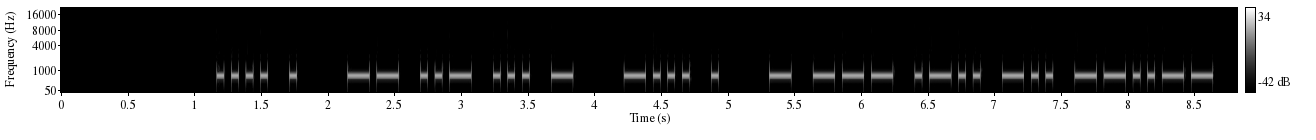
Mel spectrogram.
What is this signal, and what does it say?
Morse code, heard as a keyed tone, about 22 wpm, 700 Hz. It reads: HE MUST BE TOLD,
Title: Sentences from Top 1400 Words 22wpm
